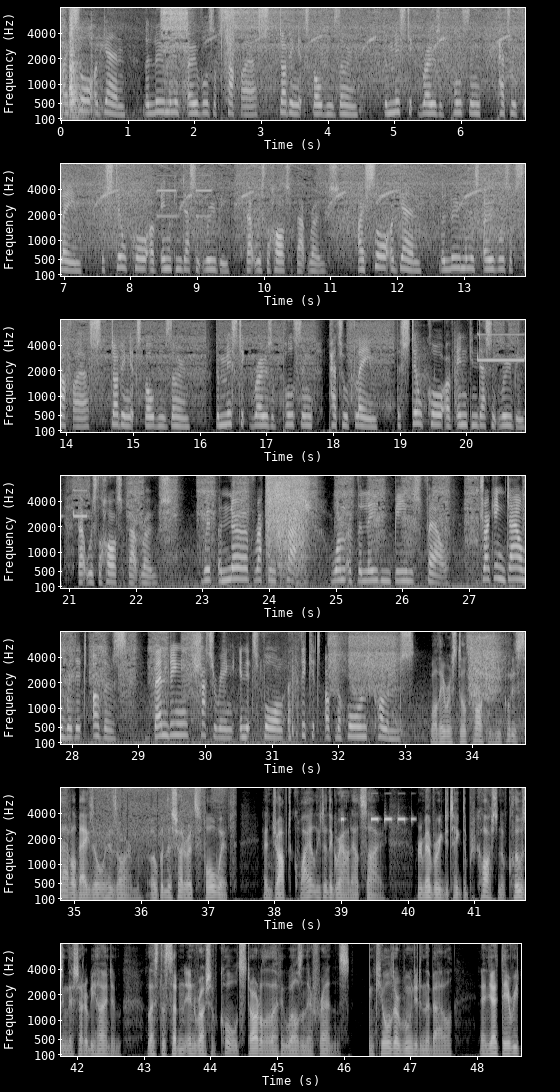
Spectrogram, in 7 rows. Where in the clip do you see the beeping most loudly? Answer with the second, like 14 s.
40 s.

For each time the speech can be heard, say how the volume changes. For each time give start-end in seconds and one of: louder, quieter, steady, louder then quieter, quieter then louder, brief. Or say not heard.
0.0-48.6 steady.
